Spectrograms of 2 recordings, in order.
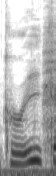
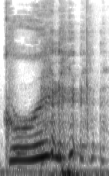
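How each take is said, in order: First: Said in the usual way. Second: Louder, higher mock disbelief; imitating a baffled stranger; incredulous echo.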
